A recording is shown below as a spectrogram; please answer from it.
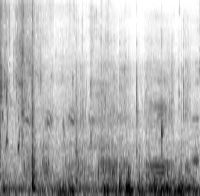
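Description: A Secchi disk dropped over the side of a boat splashes into the lake in the first second, followed by an uneven low rumbling noise.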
